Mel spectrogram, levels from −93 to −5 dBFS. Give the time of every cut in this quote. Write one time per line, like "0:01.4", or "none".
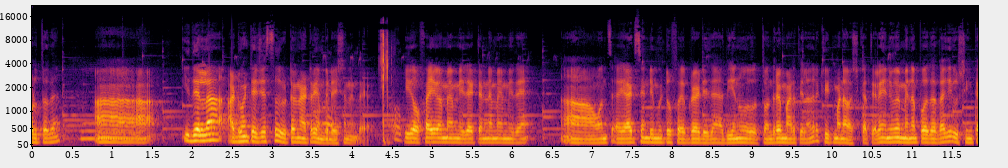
0:04.5

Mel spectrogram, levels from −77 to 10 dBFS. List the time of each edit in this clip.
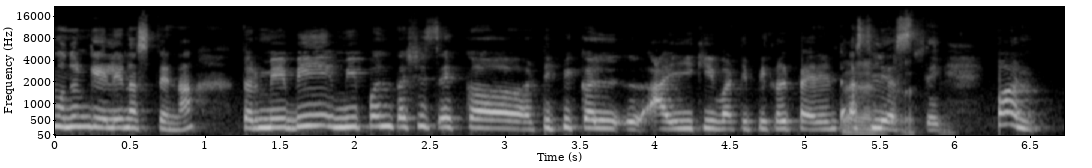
none

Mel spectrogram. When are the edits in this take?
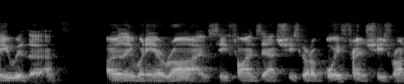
none

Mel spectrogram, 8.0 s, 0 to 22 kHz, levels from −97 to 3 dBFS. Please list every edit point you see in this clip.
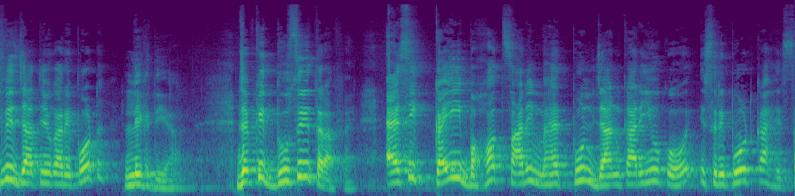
none

